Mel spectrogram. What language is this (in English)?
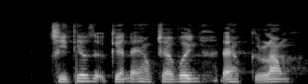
Vietnamese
